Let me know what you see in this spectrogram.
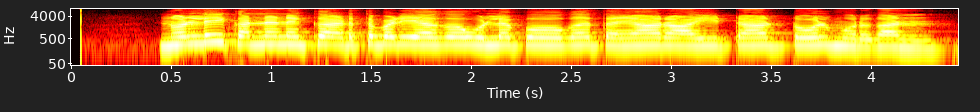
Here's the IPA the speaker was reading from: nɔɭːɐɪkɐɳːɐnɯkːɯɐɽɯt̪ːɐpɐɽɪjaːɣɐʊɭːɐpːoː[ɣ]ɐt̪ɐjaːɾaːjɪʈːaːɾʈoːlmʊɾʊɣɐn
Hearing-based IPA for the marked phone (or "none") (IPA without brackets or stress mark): ɣ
